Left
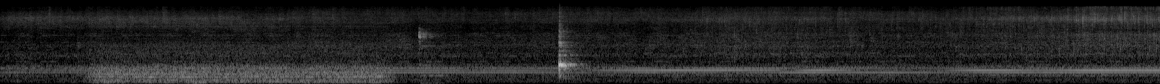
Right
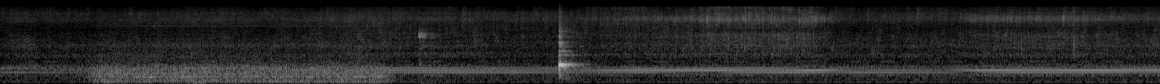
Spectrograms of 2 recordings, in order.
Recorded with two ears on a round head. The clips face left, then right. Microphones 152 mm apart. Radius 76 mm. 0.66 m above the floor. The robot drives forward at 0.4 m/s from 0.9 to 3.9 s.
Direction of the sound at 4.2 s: 30° left (ahead or behind).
